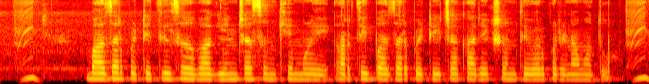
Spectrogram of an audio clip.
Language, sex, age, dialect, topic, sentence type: Marathi, female, 31-35, Standard Marathi, banking, statement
